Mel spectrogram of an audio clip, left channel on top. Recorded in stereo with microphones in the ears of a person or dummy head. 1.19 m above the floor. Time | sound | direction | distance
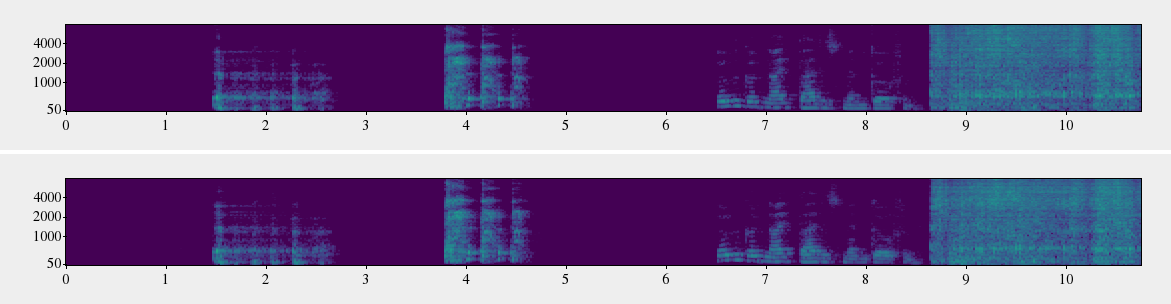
1.5 | laughter | 80° left | 3 m
3.8 | a cough | 10° left (ahead or behind) | 0.7 m
6.5 | a man speaking | 85° left | 4.5 m
8.6 | crumpling | 65° left (ahead or behind) | 2.5 m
